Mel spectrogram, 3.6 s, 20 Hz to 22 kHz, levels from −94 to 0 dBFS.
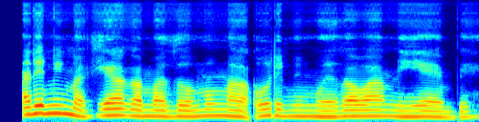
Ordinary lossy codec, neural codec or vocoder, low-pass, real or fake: none; codec, 44.1 kHz, 2.6 kbps, SNAC; none; fake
